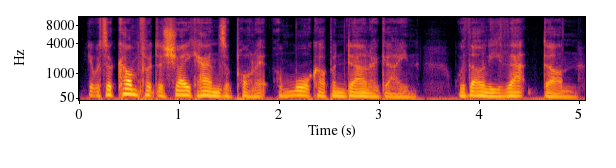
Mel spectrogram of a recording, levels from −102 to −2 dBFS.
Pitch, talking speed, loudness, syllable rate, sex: 105 Hz, 225 wpm, -20 LUFS, 5.5 syllables/s, male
